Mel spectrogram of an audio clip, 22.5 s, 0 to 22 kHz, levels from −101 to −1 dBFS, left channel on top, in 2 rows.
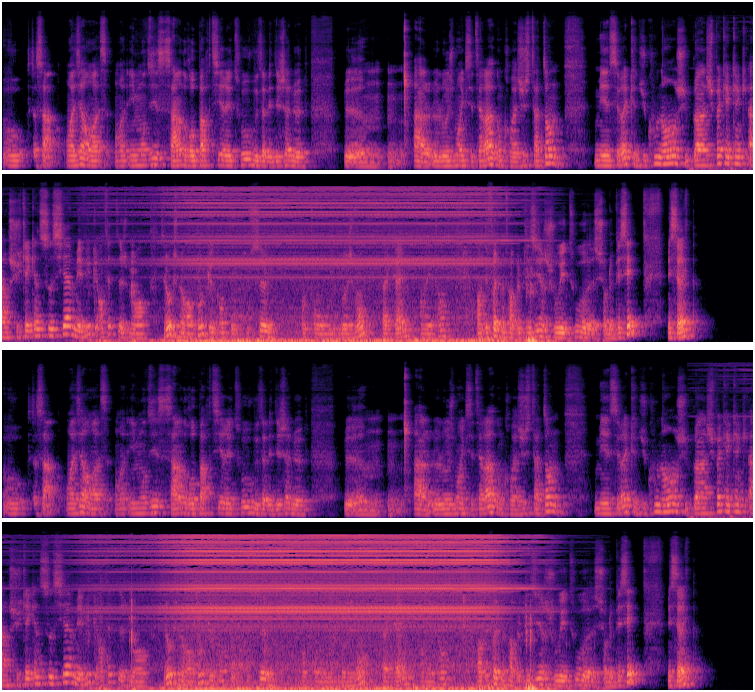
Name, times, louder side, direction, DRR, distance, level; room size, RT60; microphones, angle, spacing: voice 1, 0.0-15.3 15.8-21.6, left 3 dB, 25° left, 4 dB, 0.4 m, -35 dB
sound 1, 10.9-11.0 12.3-20.3, right 6 dB, 80° right, 0.4 m, -29 dB
2.4 x 2.1 x 3.2 m, 0.41 s
head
